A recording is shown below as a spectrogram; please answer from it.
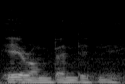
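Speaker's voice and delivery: slow, measured poem reading with long pauses; poem recitation. Acted. Speaker sharing a poem with viewers, slow solemn recitation. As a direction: declaim each short line, then let it hang.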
